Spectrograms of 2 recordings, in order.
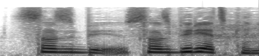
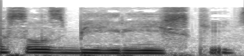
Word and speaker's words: Салсберийский: Уже целые прям научные трактаты пишут, как правильно говорить, Салсберецкий или Салсберийский. Все-таки правильно Салсберийский.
